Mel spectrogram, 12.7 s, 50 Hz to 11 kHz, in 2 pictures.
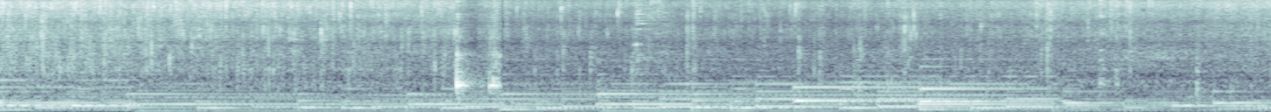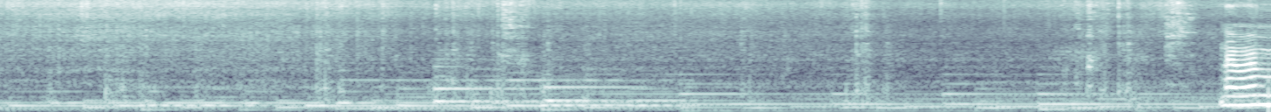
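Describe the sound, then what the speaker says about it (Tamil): Ground spice paste for rasam sautéing in hot oil, a steady close sizzle and crackle that continues throughout beneath background music. "சேர்த்து 2 நிமிஷத்துக்கு எண்ணெயிலே நல்லா வதக்கிக்கணும்."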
